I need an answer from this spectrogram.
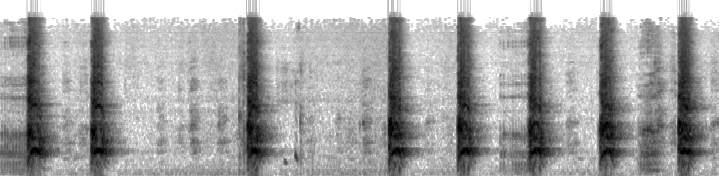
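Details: Barking Chow Chow giving nine abrupt, resonant barks over nine seconds, roughly one per second but unevenly spaced, with quiet pauses and no other sounds.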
